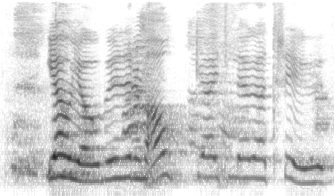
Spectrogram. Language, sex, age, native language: Icelandic, male, 12, Icelandic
